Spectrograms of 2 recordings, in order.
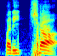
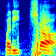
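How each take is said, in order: First: The cluster is said the regional way. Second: The cluster is said the regional way.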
